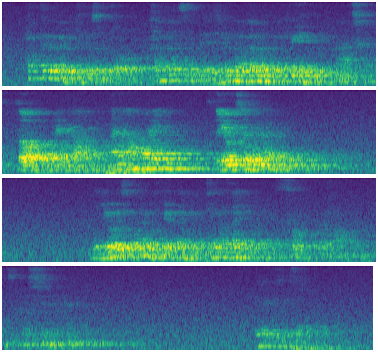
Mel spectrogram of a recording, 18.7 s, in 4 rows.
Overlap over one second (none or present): none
